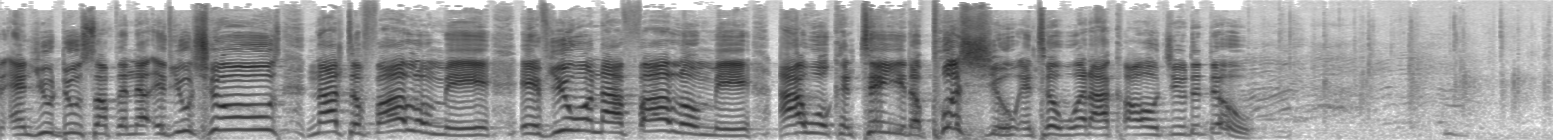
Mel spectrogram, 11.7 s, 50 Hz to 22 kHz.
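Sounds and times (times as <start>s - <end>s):
speech: 0.0s - 9.5s
audience clapping: 9.3s - 11.6s.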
